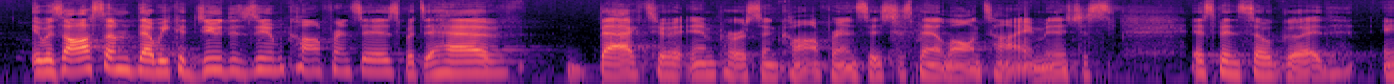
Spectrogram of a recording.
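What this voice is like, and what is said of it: Slightly gravelly, hoarse voice. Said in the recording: “my voice is a little gravelly from the weather, I guess.”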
